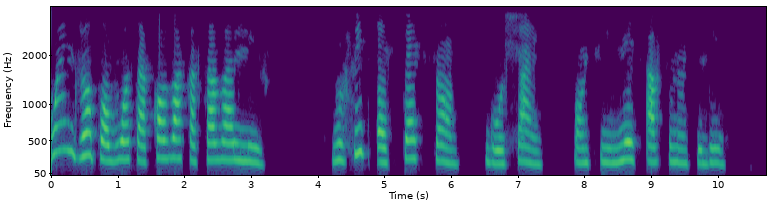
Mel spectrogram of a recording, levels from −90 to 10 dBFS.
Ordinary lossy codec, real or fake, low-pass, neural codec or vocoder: none; fake; 3.6 kHz; vocoder, 44.1 kHz, 80 mel bands, Vocos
